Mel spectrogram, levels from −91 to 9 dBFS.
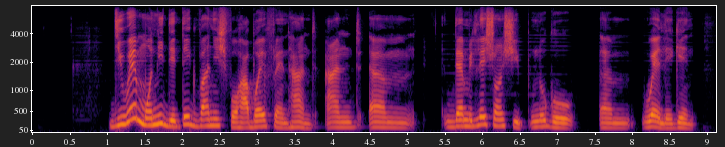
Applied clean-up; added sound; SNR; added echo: neural mask model DeepFilterNet 3.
